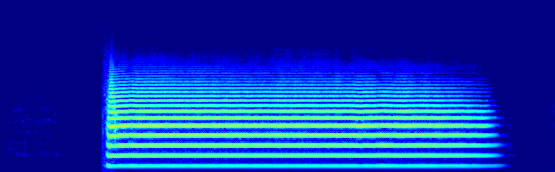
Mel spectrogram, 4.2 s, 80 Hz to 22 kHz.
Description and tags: Trumpet - Asharp3
Part of the Good-sounds dataset of monophonic instrumental sounds.
instrument::trumpet
note::Asharp
octave::3
midi note::46
good-sounds-id::2827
